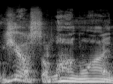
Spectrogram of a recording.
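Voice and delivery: slow delighted gushing voice. Retelling airport bits: put-on line-loving character. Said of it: "I do my character where I love lines".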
